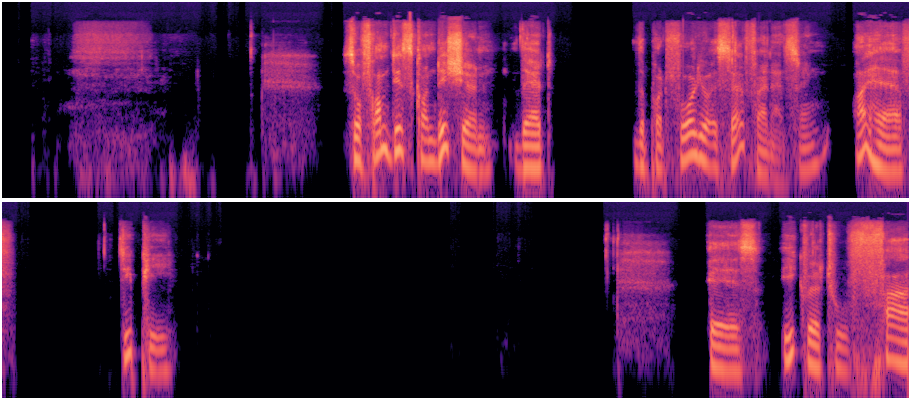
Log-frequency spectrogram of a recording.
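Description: A man lectures calmly into a close microphone, with pauses.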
